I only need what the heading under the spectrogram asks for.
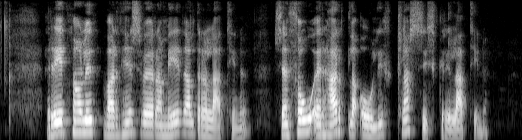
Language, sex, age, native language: Icelandic, female, 60-69, Icelandic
